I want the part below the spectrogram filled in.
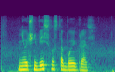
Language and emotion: Russian, neutral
